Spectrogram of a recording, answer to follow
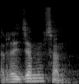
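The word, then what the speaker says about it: resumption: तो पहला देखिएगा रिजंपशन। देखो बोलना रिजंपशन है लेकिन लिखना रिजंपशन है। आर ई एस यू एम पी टी आई ओ एन। तो पी इसमें साइलेंट हो जा रहा है।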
